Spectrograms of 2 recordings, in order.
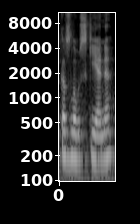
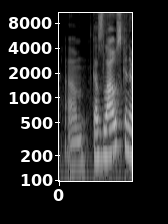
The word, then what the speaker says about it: Kazlauskienė: You said Kazlauskienė, and that sounded very Samogitian to me, the Žemaitija, the northwest part. Kazlauskienė would be the standard.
